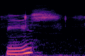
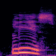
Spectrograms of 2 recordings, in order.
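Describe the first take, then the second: First: Only the first consonant of the cluster remains. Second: The full consonant cluster is pronounced.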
